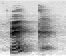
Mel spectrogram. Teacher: I hear the sound at the beginning of that words but it's unvoiced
